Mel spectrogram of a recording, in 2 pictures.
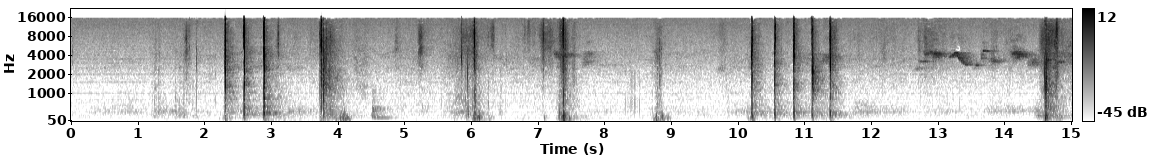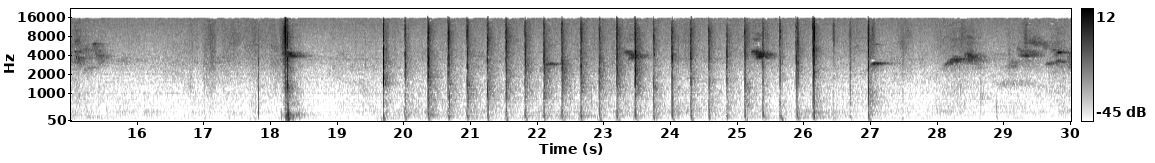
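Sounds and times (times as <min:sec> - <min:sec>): massage smacks: 0:02.3 - 0:04.2, 0:07.1 - 0:07.6, 0:10.2 - 0:11.6, 0:14.5 - 0:15.0, 0:18.2 - 0:18.6, 0:19.6 - 0:27.3.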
